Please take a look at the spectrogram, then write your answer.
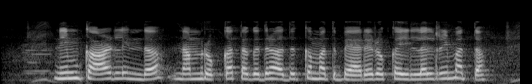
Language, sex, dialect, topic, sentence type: Kannada, female, Northeastern, banking, question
